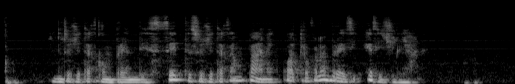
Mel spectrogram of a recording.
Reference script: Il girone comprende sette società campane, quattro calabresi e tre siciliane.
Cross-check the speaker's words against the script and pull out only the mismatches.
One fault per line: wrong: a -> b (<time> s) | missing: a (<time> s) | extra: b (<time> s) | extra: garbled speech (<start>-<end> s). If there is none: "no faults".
wrong: girone -> società (0.6 s)
missing: tre (3.7 s)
